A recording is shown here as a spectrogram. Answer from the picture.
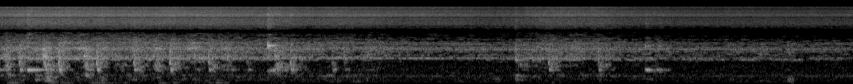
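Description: Onions and tomatoes frying in ghee in an aluminium pressure-cooker pot, a steady sizzle that slowly fades, with taps and scrapes of a steel ladle stirring against the pot during the first few seconds.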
